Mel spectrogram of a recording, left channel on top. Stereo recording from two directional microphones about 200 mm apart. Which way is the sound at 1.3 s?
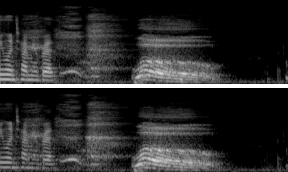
55° right (ahead or behind).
